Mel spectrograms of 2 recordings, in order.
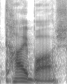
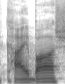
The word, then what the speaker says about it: kibosh: And it also sounds kind of like a Yiddish word, but there's nothing, there's no real solid etymology for kibosh.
